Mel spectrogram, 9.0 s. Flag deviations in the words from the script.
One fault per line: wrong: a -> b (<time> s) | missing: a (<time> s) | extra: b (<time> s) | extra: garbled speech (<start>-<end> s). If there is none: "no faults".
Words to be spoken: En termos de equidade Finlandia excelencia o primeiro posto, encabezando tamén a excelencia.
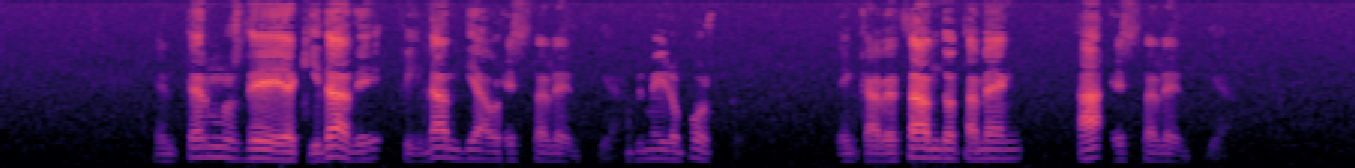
no faults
